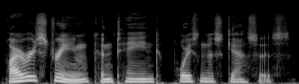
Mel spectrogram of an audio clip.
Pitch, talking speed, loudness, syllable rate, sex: 130 Hz, 100 wpm, -20 LUFS, 4.1 syllables/s, male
